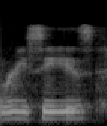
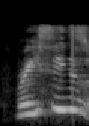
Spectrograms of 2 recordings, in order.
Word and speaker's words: Reese's: I correct people when they don't say Reese's actually because Reese's rhymes with pieces.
